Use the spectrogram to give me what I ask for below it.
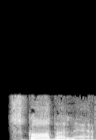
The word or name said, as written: skobelev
